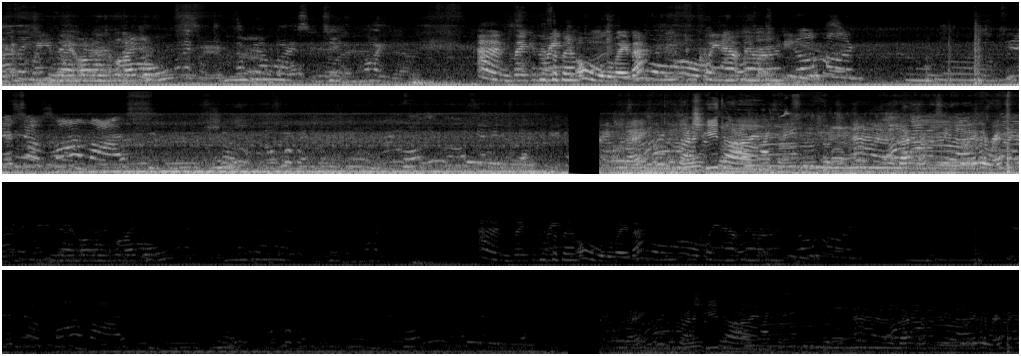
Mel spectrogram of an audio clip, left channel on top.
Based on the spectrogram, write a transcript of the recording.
clean their own eyeballs. And they can reach all the way back and clean out their own ears. The cheetah And that lets you enjoy the rest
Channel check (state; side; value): quieter; right; 32.8 dB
